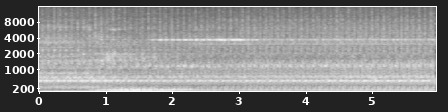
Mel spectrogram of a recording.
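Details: BMW engine at steady idle with a repeating knock of about two per second over the engine note; knock at idle, cause not yet pinned down.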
